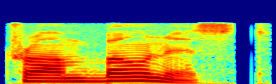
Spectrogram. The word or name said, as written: trombonist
